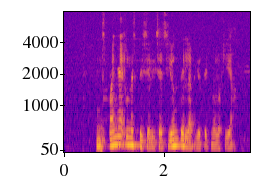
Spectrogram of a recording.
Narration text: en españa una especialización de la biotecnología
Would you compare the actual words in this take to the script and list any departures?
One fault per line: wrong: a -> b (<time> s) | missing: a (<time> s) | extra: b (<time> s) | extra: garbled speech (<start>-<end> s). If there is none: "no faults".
no faults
